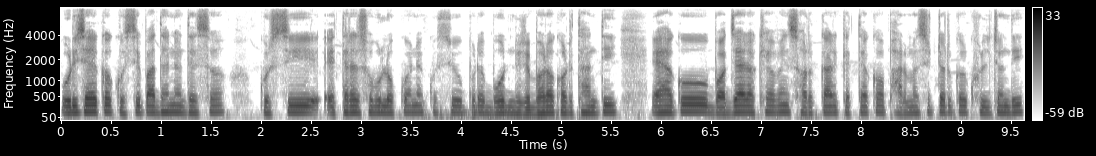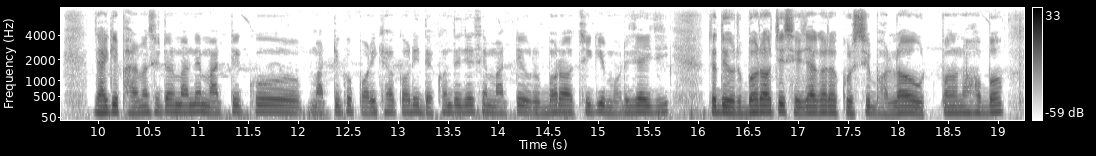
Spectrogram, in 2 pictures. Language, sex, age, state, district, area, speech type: Odia, male, 30-45, Odisha, Ganjam, urban, spontaneous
